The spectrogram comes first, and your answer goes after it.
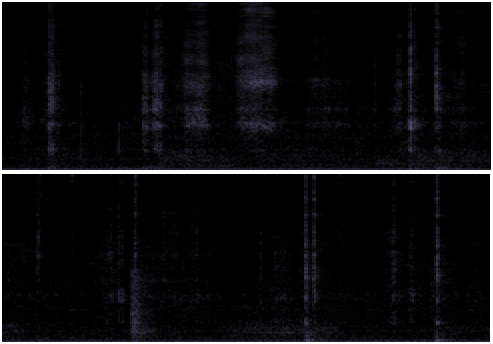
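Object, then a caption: Small wooden board cut with a carving knife. A fine carving knife cuts and scrapes a small, solid, light wooden board carved with a relief oak leaf, held in gloved hands. Short, sharp clicks and dry scraping strokes sound over a steady low hum, with a longer bright rasping scrape near the start.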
